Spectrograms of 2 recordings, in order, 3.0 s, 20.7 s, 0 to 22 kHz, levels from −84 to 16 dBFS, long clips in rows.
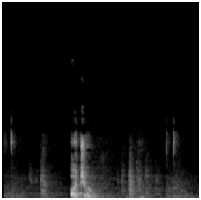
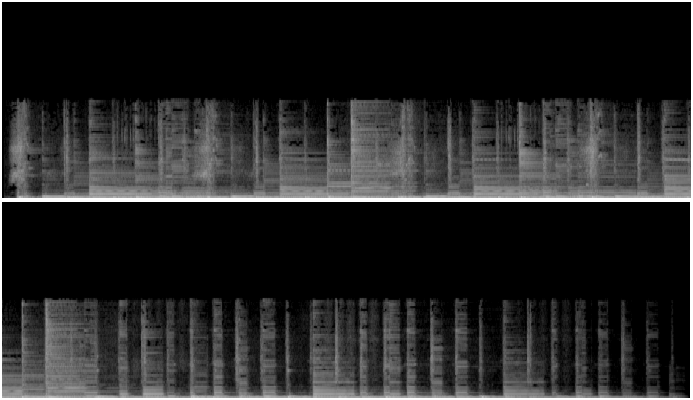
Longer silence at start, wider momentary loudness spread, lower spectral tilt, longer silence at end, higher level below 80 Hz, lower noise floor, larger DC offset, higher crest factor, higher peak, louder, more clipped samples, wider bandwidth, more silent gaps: first, 0.6 s vs 0.1 s; first, 28 LU vs 10 LU; second, -3 dB/octave vs -5.5 dB/octave; first, 0.85 s vs 0.2 s; second, -66 dBFS vs -30 dBFS; about the same, -45 dBFS vs -46 dBFS; neither; about the same, 22 dB vs 20 dB; about the same, 0 dBFS vs -2 dBFS; first, -17 LUFS vs -21 LUFS; neither; second, 9 kHz vs 11.5 kHz; neither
